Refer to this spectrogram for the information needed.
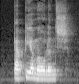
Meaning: plural of papiermolen
- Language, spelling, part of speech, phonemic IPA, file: Dutch, papiermolens, noun, /paˈpirmoləns/, Nl-papiermolens.ogg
